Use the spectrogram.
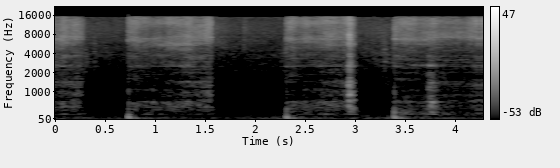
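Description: A fingernail scratches and taps the front panel of a large, empty, open corrugated cardboard box. Soft, dry rasping strokes alternate with four short, dull taps that thud low and die away almost instantly.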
